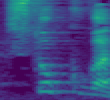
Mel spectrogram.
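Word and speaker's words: 数独: 이거를 일본 발음으로 하면 스도쿠가 된다고 합니다.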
